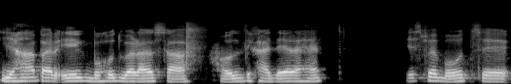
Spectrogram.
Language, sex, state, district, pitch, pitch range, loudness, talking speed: Hindi, male, Uttarakhand, Uttarkashi, 145 Hz, 140-155 Hz, -15 LUFS, 190 wpm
